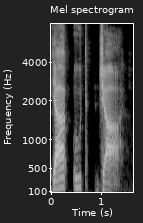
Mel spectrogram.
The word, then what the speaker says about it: Yautja: It's called Yautja. Yautja. It's pronounced Yautja.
